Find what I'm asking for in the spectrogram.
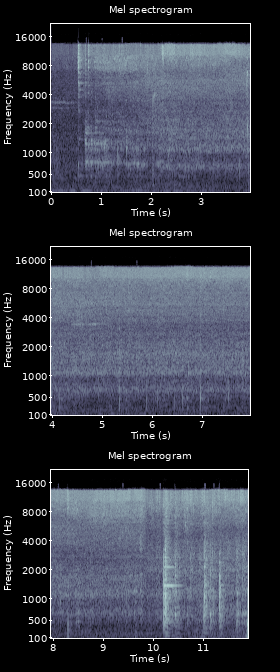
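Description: Onions frying in oil on a stove, a steady hissing sizzle that suddenly swells louder near the end as more goes into the pan, followed by a few clattering stirs, with no one talking.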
